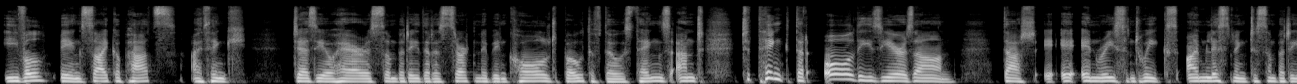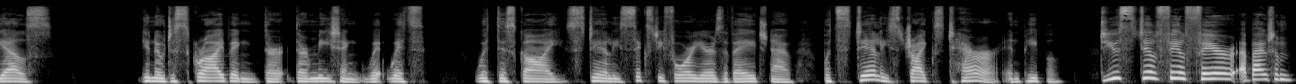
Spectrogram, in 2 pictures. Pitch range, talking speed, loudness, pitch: 135-155 Hz, 155 wpm, -15 LUFS, 145 Hz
